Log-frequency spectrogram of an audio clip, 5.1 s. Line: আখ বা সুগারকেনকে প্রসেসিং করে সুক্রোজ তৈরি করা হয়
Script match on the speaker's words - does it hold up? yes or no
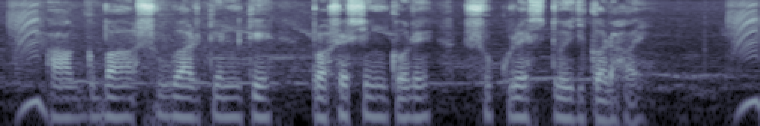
yes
